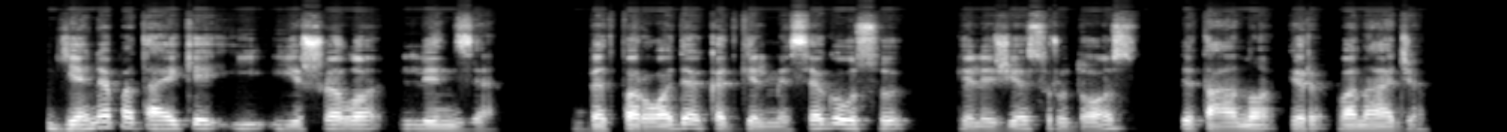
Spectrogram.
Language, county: Lithuanian, Telšiai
